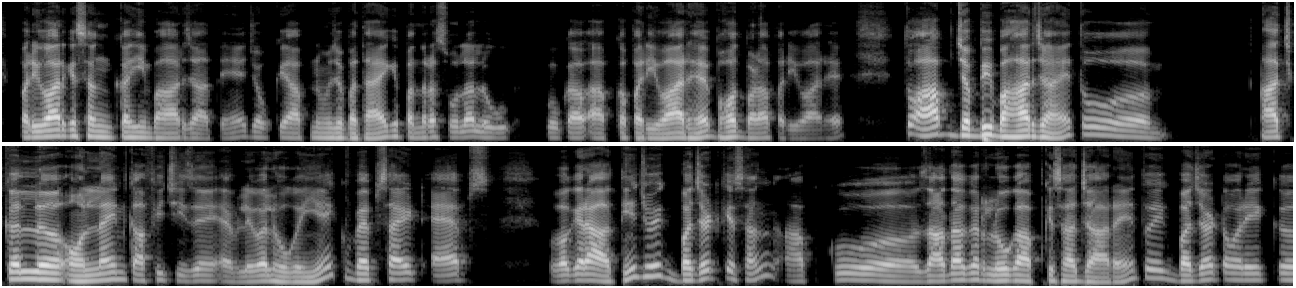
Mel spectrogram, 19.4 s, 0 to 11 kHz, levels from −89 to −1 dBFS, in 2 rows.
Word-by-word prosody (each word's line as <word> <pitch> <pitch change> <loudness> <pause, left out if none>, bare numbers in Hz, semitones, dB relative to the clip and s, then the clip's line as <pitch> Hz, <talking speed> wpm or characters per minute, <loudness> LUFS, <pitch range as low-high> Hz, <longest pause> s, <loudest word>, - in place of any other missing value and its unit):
परिवार 140 +4 +6
के 155 - -1
संग 135 -4 0
कहीं 125 0 -1
बाहर 110 0 -2
जाते 105 0 -9
हैं, 120 +4 -13
जो 125 - -9
कि - - -6
आपने 115 +1 -13
मुझे 115 0 -3
बताया 105 +2 0
कि 145 - -6
15-16 125 +2 -3
लोगों 120 -3 -8 0.3
को 120 - -12
का 115 - -2 0.2
आपका 110 - -9
परिवार 110 +1 +2
है, 115 - +2
बहुत 130 +1 +2
बड़ा 115 0 -3
परिवार 100 0 -13
है। - - -14 0.5
तो - - -4 0.2
आप 185 -1 +2
जब 165 -2 +7
भी 185 +4 +7
बाहर 140 +1 +7
जाएँ 110 -3 +1
तो 190 -1 -5 0.4
अ, 110 - -21 0.8
आजकल 175 +6 +4
ऑनलाइन 155 0 +4
काफ़ी 140 0 -5
चीज़ें 135 -2 -9
अवेलेबल 120 +3 -2
हो 115 -2 -3
गई 115 0 -4
हैं। 140 - -4
एक 235 -3 -13
वेबसाइट, 160 +2 -1
ऐप्स 145 +3 -6 0.5
वग़ैरह 145 +2 +3
आती 130 +4 +1
हैं, 210 - -2
जो 235 +1 -2
एक 185 - -6
बजट 160 +7 +1
के - - -4
संग, 165 +11 -8
आपको 130 0 -12 0.4
अ, 125 -3 -2
ज़्यादा 130 +4 +1
अगर 160 0 -2
लोग 140 +1 +1
आपके 130 +1 0
साथ 125 -1 0
जा 115 -3 -1
रहे 110 +1 -4
हैं, 175 - -8
तो 200 +1 -7
एक 185 -6 -7
बजट 150 +4 -1
और 155 -1 -4
एक 155 0 -7
130 Hz, 205 wpm, -24 LUFS, 120-155 Hz, 0.8 s, जब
